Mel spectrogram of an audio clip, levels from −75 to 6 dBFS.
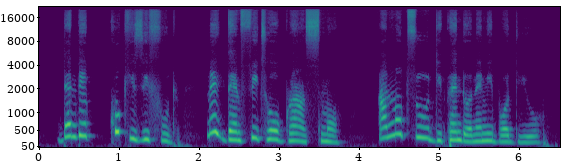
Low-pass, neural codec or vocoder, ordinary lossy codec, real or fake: none; autoencoder, 48 kHz, 32 numbers a frame, DAC-VAE, trained on Japanese speech; none; fake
